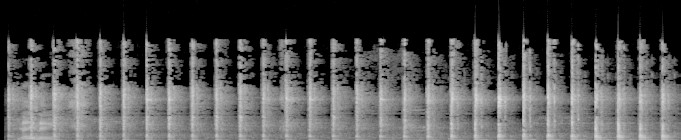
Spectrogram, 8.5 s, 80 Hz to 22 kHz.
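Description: Royal Enfield Standard 350's single-cylinder four-stroke engine idling through a free-flowing Patiala silencer on the stock bend pipe: a slow, even thump about three beats a second from the exhaust, growing louder and slightly quicker toward the end.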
